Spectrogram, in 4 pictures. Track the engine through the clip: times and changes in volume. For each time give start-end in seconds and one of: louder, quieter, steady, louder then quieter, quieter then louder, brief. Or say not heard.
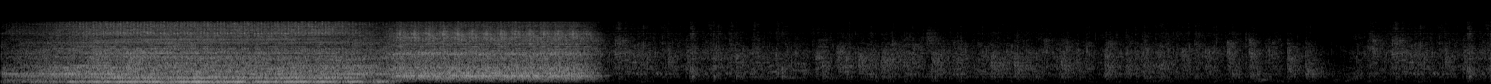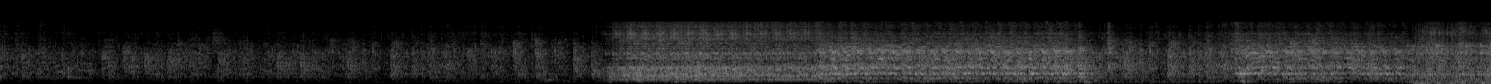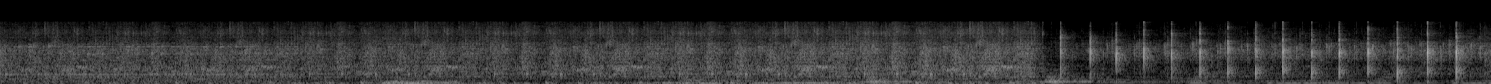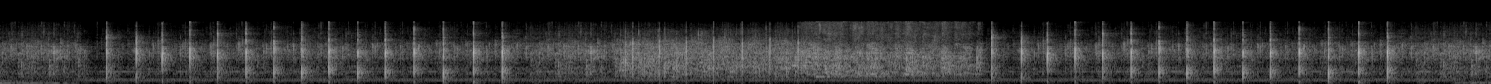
0.0-6.0 steady
20.9-59.6 quieter.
